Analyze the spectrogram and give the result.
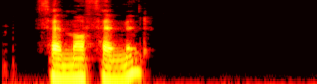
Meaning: indefinite plural of fem-av-fem
- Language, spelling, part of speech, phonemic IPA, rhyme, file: Norwegian Bokmål, fem-av-femer, noun, /ˈfɛm.aʋ.fɛmər/, -ər, Nb-fem-av-femer.ogg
